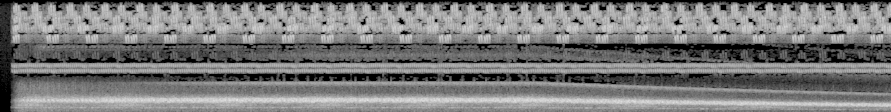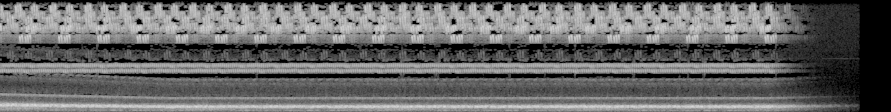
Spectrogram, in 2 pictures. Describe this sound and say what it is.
Strange sounds of bugs.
